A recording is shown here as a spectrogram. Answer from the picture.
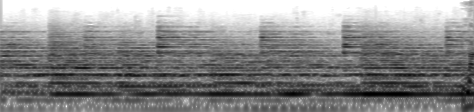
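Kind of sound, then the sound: signal or alarm, church bells ringing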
